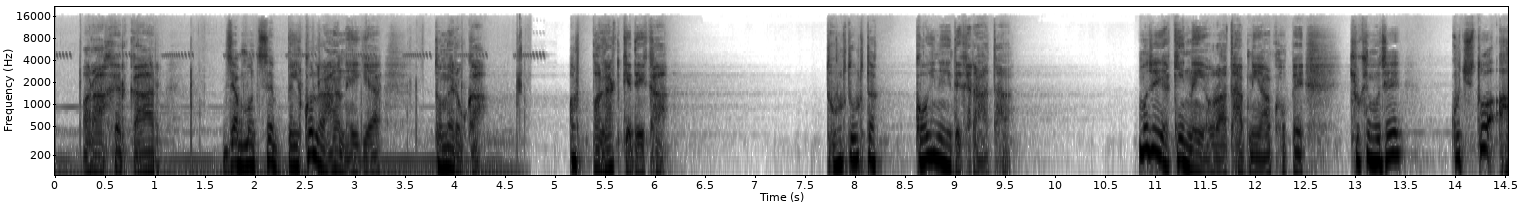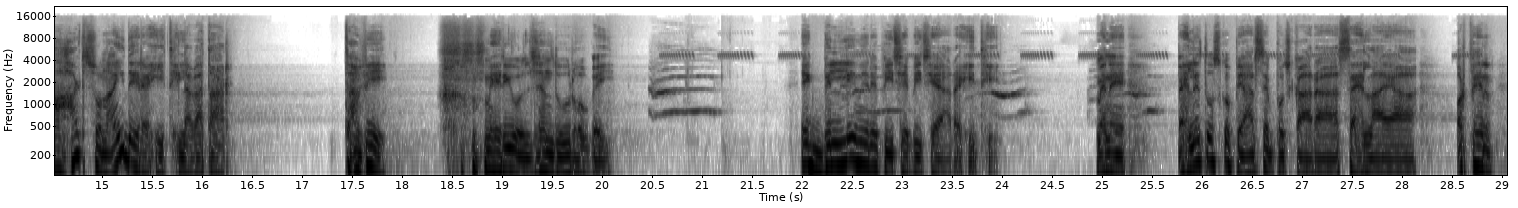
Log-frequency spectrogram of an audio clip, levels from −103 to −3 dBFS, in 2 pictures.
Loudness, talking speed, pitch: -11 LUFS, 135 wpm, 120 Hz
